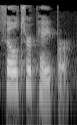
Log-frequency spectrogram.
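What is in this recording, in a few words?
"filter paper", English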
